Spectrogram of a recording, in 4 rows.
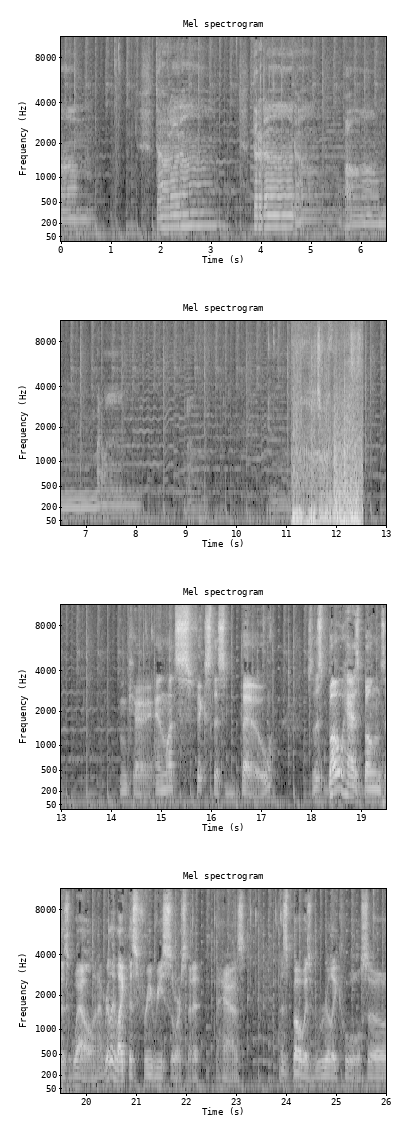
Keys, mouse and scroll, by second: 10.7 click, 11.0 space, 12.5 space, 14.8 right click, 16.0 right click, 16.6 ctrl+Tab, 17.1 right click, 18.9 KP_Decimal, 21.5-22.1 scroll down 7, 22.9 ctrl+Tab, 23.3 right click, 25.8-26.0 drag.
